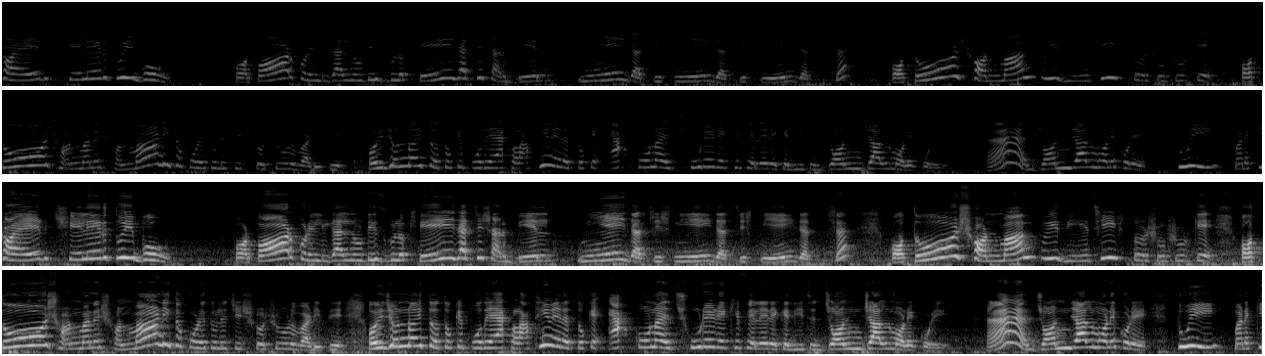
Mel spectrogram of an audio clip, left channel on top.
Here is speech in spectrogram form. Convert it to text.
ছেলের তুই বউ, পরপর করে লিগাল নোটিশগুলো খেয়েই যাচ্ছিস আর বেল নিয়েই যাচ্ছিস। কত সম্মান তুই দিয়েছিস তোর শ্বশুরকে, কত সম্মানিত করে তুলেছিস শ্বশুর বাড়িতে, ওই জন্যই তো তোকে পদে এক লাথি মেরে তোকে এক কোনায় ছুঁড়ে ফেলে রেখে দিয়েছে জঞ্জাল মনে করে। হ্যাঁ, জঞ্জাল মনে করে তুই মানে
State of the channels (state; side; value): quieter; left; 21.9 dB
